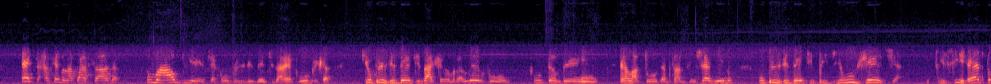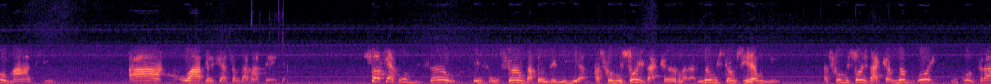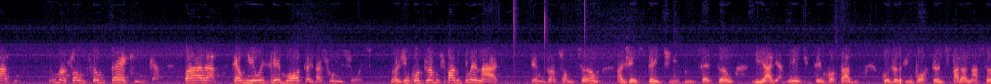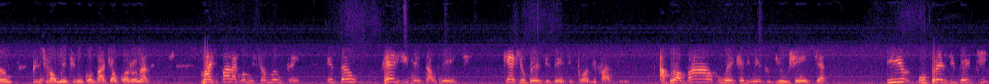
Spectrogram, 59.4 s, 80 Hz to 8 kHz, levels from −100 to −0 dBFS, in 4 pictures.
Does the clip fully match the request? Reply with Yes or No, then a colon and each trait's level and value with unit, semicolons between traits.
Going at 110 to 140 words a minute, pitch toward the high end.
Yes: slow, 120 wpm; high, 235 Hz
